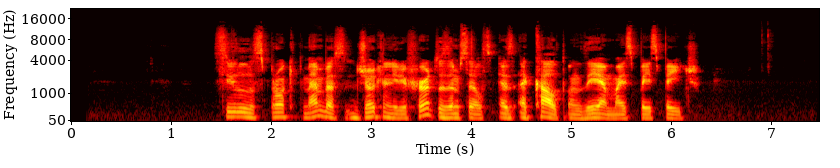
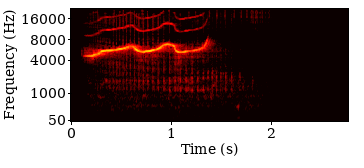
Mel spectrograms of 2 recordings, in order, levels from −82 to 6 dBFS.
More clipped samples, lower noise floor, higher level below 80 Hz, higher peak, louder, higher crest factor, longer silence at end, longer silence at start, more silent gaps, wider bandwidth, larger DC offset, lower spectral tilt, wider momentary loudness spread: neither; about the same, -67 dBFS vs -66 dBFS; first, -64 dBFS vs under -90 dBFS; first, -2 dBFS vs -14 dBFS; about the same, -22 LUFS vs -23 LUFS; first, 22 dB vs 16 dB; second, 1.2 s vs 1.35 s; first, 1.45 s vs 0.15 s; neither; second, 14.5 kHz vs over 20 kHz; neither; first, -2.5 dB/octave vs 8 dB/octave; second, 8 LU vs 14 LU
